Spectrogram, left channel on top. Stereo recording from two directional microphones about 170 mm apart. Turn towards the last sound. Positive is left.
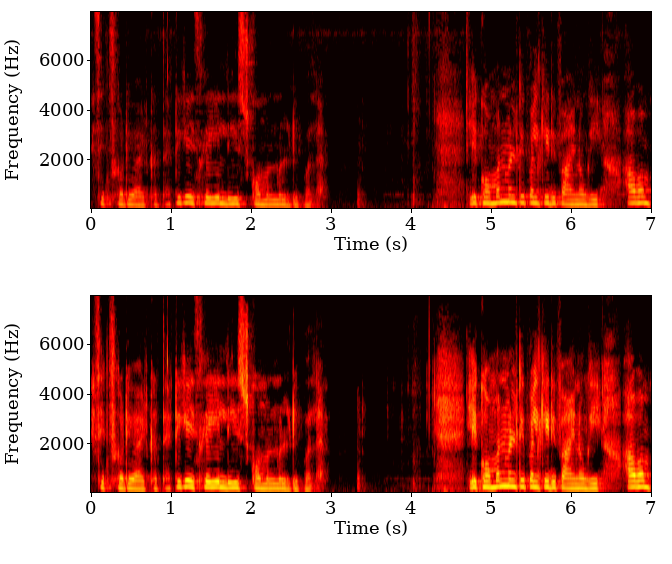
turn(degrees=-30)  # may be behind; listen again after turning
